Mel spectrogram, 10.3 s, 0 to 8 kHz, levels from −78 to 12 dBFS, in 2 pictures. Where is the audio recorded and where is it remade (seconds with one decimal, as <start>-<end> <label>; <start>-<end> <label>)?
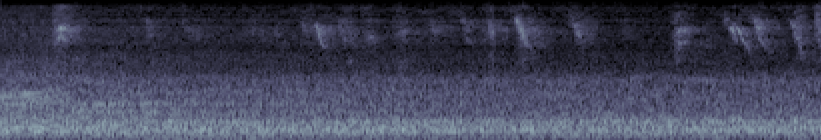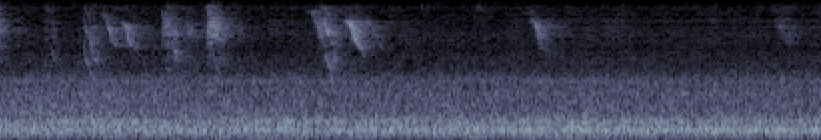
0.0-4.6 remade; 4.6-8.3 recorded; 8.3-10.3 remade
